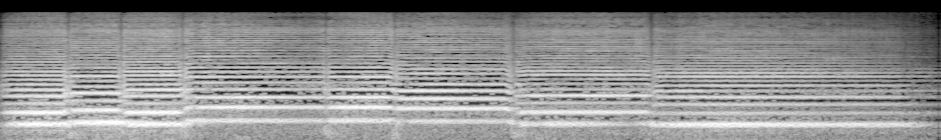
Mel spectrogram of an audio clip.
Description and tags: rain stochasticModelTransformation stftMorph
Granular effect over a rain sample by applying stochastic model transformation, (up)scaling time and applying low stoc. factor
granular, texture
